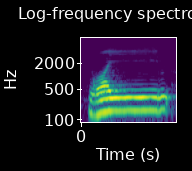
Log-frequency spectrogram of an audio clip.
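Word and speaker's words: غ: এটা হচ্ছে গইন। গইনটা স্বাভাবিক বাংলা গয়ের মতো, গইন।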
